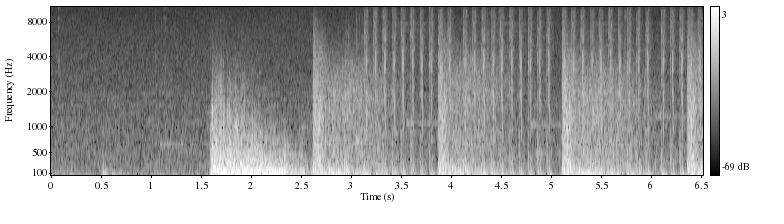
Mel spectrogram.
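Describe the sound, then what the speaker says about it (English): Artillery bombardment in Civilization III: after a quiet lead-in, a heavy boom lands, followed by rapid, rattling bursts of gunfire in repeated volleys, loud and close with no talk. "Bombarding it again, it's going to take 2 or 3 turns."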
